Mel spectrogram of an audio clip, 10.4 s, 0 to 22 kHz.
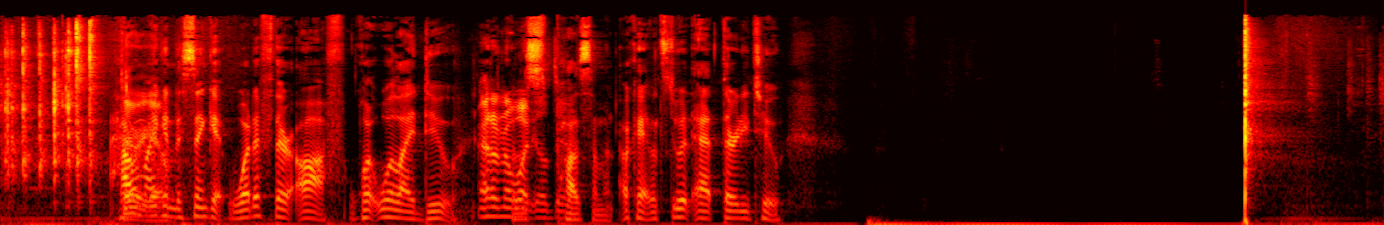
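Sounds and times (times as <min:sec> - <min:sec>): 
speech: 0:00.9 - 0:06.1
single sharp hand clap: 0:09.4 - 0:09.7.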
